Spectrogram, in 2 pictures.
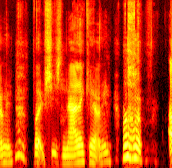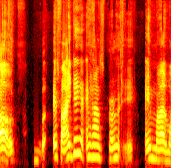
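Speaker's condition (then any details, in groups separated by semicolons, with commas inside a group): Cerebral palsy; present from birth, severe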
